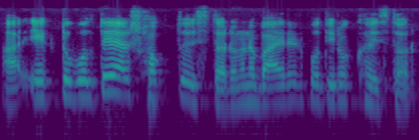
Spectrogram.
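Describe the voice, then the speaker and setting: In an online zoology lesson, a male teacher with a high voice talks fast, explaining step by step, repeating mnemonics and checking that students keep up. The recording sounds dull and lo-fi.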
